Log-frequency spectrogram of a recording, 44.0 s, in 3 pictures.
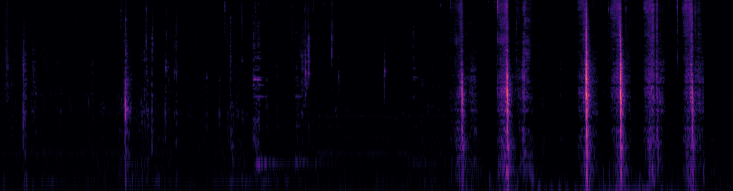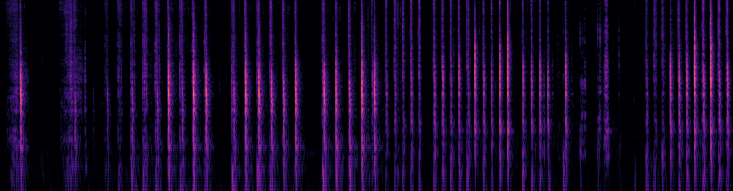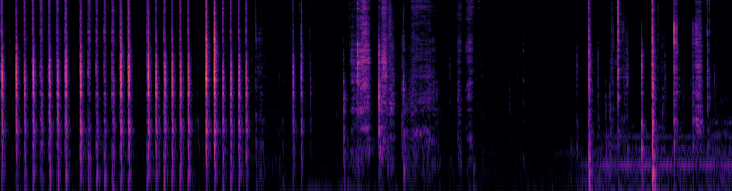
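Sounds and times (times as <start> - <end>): knife slicing on cutting board: 36.2 - 38.8, 42.8 - 43.6
short rubbing scrape: 36.3 - 38.8, 43.1 - 43.6.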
